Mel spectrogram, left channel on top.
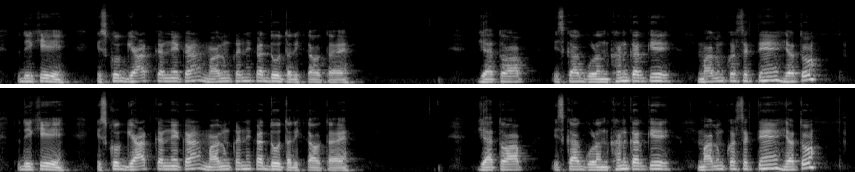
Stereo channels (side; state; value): both; normal; correlation 0.69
